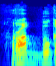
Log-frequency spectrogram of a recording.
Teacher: را کو موٹا پڑھیں گے، اس کے اوپر زبر ہے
